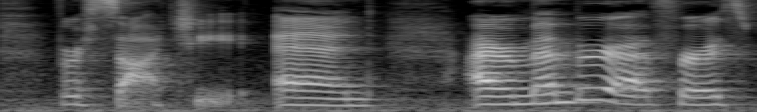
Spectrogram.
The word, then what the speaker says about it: Versace: to say it so she goes around pronouncing it verse ace instead of versace and i remember at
